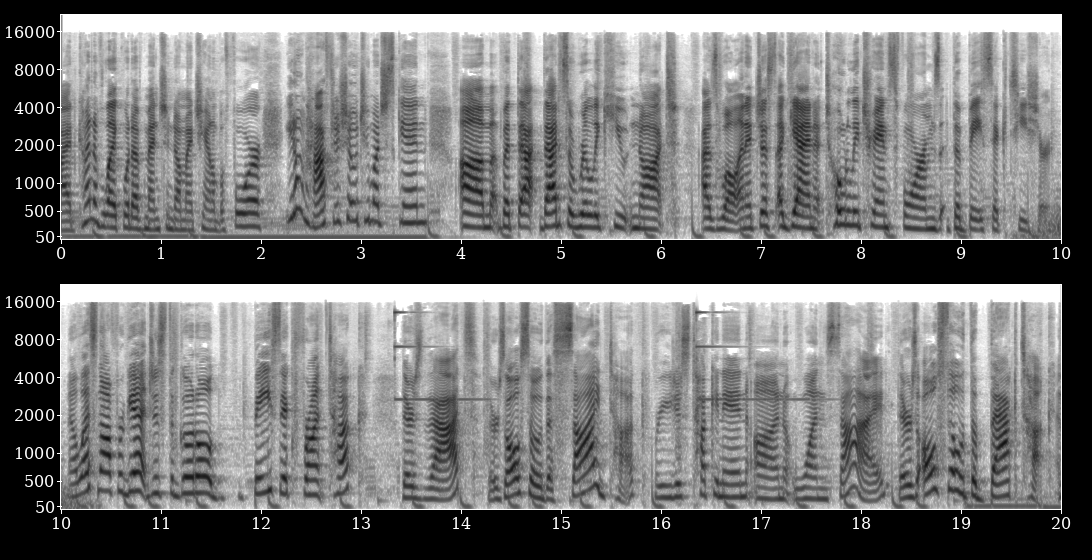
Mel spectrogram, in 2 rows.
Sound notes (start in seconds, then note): 13.3 bell softly chiming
